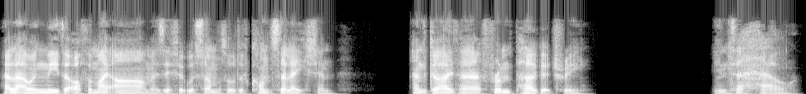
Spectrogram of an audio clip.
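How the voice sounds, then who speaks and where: Casting: male actor as cruel young dark-romance antihero, low voice with a hard, forceful edge, brooding audiobook delivery. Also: moderate pace, no echo, highs cut off. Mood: menacing, contemptuous. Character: cold, cruel, menacing young man narrating dark romance. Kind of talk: dramatic first-person audiobook narration.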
